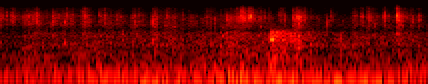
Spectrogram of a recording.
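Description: Quiet, scattered patter and crunch of two Border Collies' paws trotting over gravel and paving stones.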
